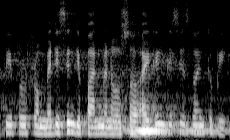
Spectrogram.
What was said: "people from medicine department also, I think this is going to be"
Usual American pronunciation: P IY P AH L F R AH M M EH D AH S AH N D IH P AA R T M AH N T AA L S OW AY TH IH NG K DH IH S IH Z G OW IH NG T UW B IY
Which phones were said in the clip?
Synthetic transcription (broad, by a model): P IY P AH L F R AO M M EH D AH S AH N D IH P AA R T M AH N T AA L S OW AY T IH NG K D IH S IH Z G OW IH NG T UW B IY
